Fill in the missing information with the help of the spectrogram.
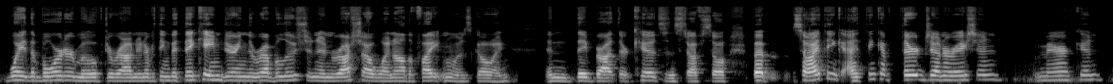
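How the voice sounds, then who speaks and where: A woman's voice: on the low side, steady tone, fairly quick, a bit bright. Older lady chatting on a call-in panel, jumps in a lot. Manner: chatty, talks over others. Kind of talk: casual panel chat.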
